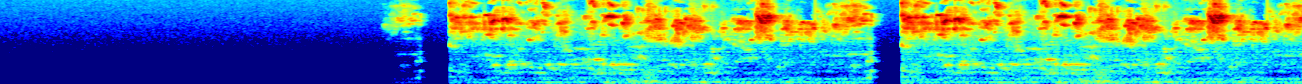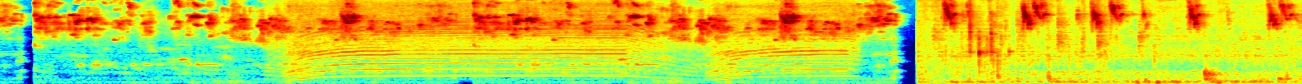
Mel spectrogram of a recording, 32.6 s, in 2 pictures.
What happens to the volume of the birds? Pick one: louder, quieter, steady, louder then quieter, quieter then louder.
louder.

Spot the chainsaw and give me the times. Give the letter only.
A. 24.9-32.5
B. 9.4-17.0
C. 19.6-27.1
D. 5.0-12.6
C.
